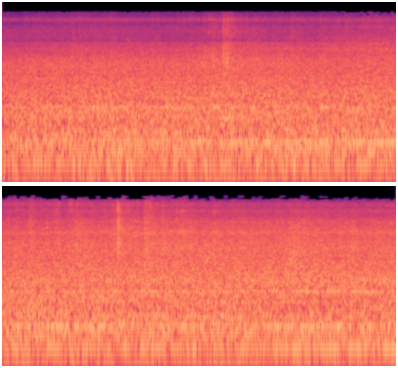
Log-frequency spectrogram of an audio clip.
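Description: Steady mechanical din of automatic silk-reeling machinery running in a factory hall: a constant rushing noise with a low, even hum under it.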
